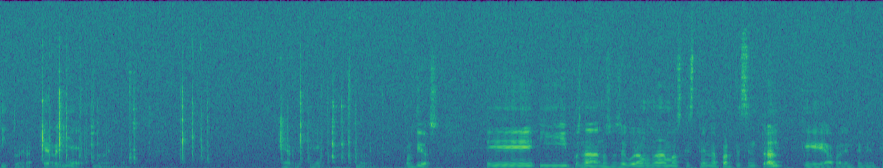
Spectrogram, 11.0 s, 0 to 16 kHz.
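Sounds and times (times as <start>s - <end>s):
keyboard keystrokes: 0.5s - 2.7s, 3.5s - 4.6s.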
